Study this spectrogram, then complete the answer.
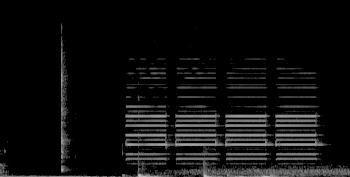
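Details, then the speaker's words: Budget custom gaming PC motherboard tested on the bench out of the case: four short high beeps, then nothing and no POST. "nope still four beeps four beeps and then nothing else well then okay let's keep going"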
